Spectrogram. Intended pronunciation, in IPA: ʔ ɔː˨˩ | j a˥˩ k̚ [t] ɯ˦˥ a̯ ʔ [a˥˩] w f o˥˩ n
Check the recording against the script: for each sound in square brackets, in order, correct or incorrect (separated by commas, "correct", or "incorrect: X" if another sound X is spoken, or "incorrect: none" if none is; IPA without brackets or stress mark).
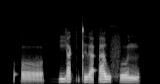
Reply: correct, correct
